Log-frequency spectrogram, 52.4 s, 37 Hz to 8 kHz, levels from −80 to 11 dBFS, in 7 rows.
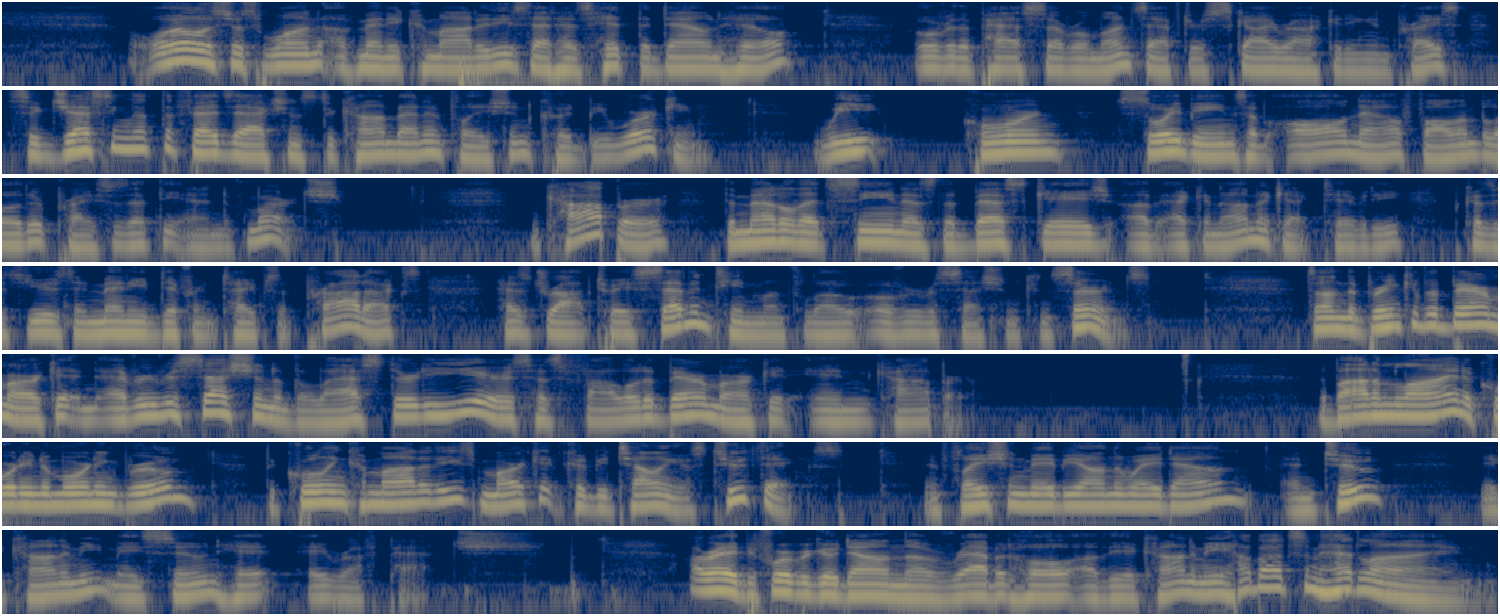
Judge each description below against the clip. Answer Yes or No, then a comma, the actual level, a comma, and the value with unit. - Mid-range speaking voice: No, low, 125 Hz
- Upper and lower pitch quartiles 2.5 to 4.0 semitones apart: No, average, 5.2 semitones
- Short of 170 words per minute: No, average, 175 wpm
